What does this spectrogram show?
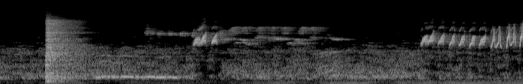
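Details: Singing flamboyan used to trigger another to respond: a sharp knock at the start, a soft low whistle, thin high whistled notes, then a fast run of bright chirped trills.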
